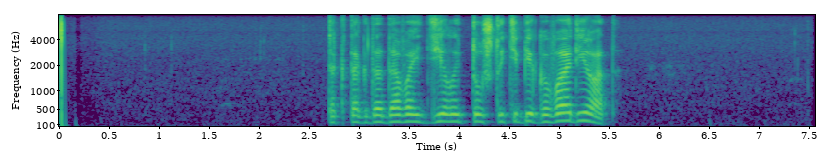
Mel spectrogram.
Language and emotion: Russian, angry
